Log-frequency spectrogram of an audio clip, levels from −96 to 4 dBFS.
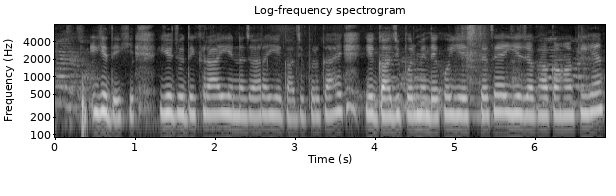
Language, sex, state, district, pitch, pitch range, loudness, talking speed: Hindi, female, Uttar Pradesh, Ghazipur, 225 Hz, 220-235 Hz, -26 LUFS, 220 wpm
